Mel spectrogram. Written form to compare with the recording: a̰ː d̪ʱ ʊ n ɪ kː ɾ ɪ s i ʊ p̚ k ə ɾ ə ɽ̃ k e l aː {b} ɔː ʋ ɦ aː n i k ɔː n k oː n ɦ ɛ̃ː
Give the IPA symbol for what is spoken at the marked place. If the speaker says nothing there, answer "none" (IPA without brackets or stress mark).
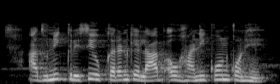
b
